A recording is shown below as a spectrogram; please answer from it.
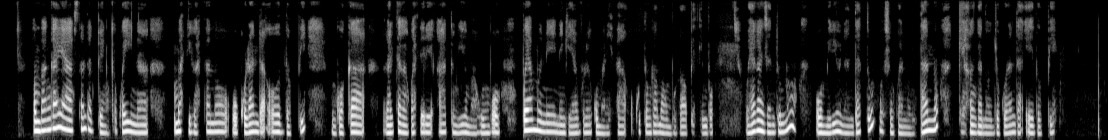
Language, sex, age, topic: Oshiwambo, male, 25-35, finance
